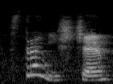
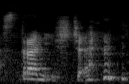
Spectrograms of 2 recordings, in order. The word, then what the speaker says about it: stranišče: But if you want to know the Slovene equivalent, it is stranišče. So another tricky word with sh and ch, but yeah, stranišče.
